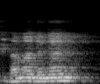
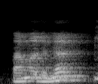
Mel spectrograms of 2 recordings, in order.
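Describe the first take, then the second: Both takes have the same delivery.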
